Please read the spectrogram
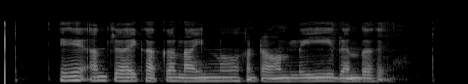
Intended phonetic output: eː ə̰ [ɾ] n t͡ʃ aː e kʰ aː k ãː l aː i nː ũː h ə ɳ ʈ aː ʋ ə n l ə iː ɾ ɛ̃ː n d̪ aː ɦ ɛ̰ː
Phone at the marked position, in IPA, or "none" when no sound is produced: none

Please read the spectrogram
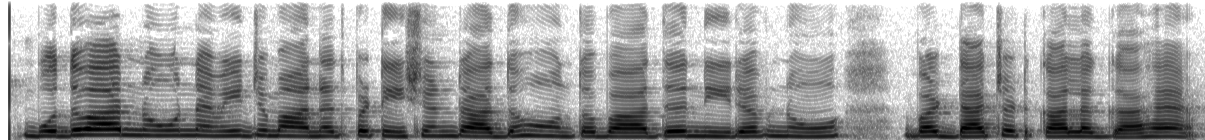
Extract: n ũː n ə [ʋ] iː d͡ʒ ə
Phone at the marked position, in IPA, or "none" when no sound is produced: ʋ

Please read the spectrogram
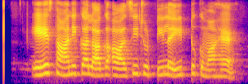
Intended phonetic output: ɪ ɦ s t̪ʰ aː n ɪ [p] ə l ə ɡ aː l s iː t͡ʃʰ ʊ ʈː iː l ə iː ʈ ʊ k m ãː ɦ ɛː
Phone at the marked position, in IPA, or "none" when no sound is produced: k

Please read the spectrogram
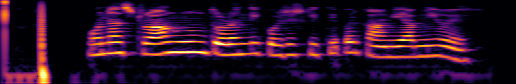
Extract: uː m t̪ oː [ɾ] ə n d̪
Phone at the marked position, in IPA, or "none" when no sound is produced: ɽ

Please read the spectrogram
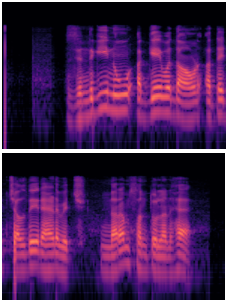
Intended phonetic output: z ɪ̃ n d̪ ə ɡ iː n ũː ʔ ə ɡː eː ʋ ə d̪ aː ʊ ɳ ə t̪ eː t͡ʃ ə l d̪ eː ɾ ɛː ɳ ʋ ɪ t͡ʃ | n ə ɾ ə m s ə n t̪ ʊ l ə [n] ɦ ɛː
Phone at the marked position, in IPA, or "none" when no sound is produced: n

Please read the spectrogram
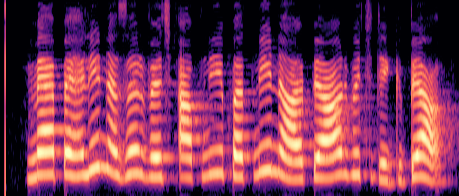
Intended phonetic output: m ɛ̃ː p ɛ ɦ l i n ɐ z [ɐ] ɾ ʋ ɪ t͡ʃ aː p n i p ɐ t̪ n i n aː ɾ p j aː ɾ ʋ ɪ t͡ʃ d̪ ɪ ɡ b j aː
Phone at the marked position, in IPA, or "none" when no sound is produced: ə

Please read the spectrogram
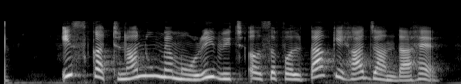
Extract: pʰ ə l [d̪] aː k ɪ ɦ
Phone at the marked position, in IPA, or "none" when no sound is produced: t̪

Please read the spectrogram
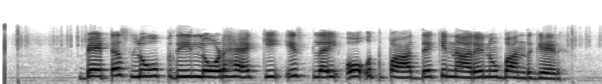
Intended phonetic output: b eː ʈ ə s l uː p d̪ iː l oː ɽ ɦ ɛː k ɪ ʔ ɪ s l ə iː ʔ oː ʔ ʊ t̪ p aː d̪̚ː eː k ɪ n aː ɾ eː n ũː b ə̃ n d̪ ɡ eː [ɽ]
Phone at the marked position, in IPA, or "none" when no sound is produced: ɽ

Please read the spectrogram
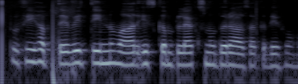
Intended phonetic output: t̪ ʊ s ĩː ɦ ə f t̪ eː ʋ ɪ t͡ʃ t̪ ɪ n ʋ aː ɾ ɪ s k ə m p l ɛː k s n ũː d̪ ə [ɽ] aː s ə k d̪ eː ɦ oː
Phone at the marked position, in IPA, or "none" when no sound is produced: ɾ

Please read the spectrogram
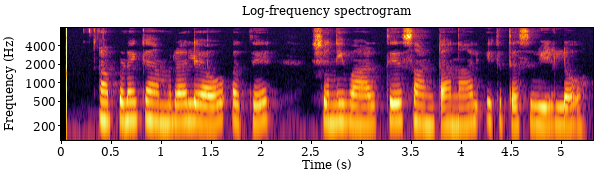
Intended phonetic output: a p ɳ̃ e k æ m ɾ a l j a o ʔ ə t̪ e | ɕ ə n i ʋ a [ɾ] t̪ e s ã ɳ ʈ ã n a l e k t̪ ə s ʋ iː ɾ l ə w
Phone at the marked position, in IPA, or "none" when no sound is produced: ɾ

